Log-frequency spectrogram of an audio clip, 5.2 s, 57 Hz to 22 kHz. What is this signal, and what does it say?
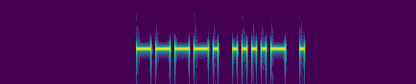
Morse code, heard as a keyed tone, about 23 wpm, 700 Hz. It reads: 94E
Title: Speed-Racing - Three Letter-Number Combinations - 20wpm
